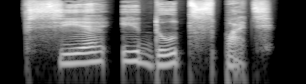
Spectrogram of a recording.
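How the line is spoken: Hissed. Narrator (Russian): зашипел Костин

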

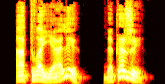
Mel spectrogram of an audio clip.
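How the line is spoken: Angry snuffle. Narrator (Russian): Косматый засопел сердито

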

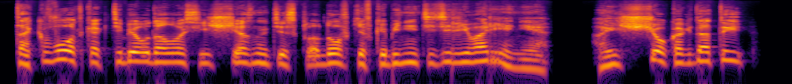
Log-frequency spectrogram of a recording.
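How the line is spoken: Indignant, almost shouting. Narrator (Russian): от нахлынувшего возмущения чуть ли не закричала

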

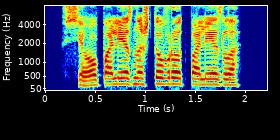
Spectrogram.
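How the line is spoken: Grumbling. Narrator (Russian): проворчал Герман

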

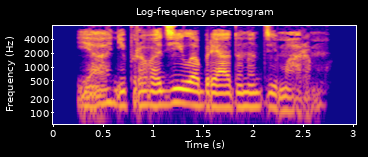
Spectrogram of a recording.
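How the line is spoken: Muffled, hollow. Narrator (Russian): глухо произнес Алвар

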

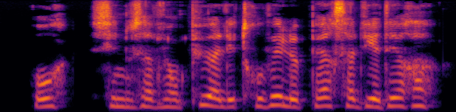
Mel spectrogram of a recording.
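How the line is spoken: Sighing. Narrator (French): soupira Ramona

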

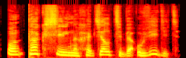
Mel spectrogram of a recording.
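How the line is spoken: Sobbing mother. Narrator (Russian): всхлипнула мама

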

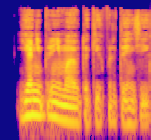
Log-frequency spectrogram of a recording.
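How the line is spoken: Cold. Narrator (Russian): холодно сказал Маляев

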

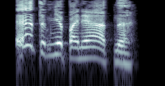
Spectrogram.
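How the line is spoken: Laughing mother. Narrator (Russian): мамаша засмеялась

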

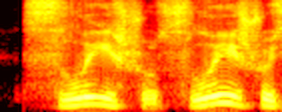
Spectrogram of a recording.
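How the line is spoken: Angry grumble. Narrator (Russian): сердито проворчала Ольга

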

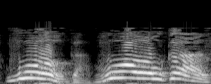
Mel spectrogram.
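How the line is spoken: Clearer yelling. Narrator (Russian): заорал более членораздельно Фирс

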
